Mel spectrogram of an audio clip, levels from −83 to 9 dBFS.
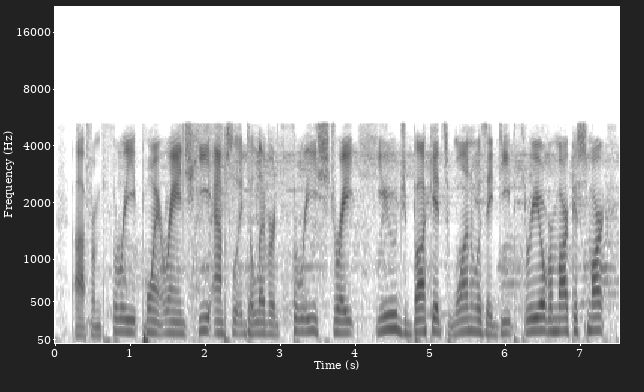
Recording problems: echo of what is said; noticeable; throughout; 550 ms later, 15 dB below the speech
high frequencies cut off; noticeable; nothing above 5.5 kHz
crackling; noticeable; at 1.5 s; 20 dB below the speech

